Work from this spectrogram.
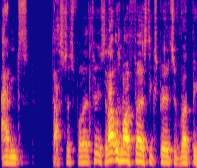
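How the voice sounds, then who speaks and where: A man's medium-pitched voice comes through somewhat breathy. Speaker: rugby coach. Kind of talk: podcast interview. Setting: podcast recording. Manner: fluent storytelling.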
